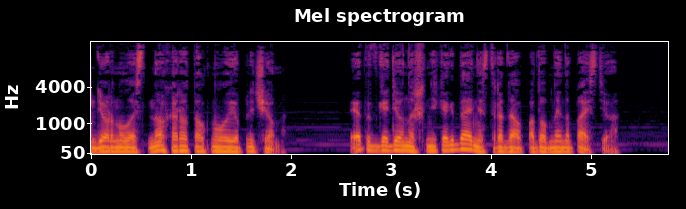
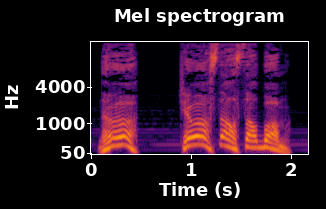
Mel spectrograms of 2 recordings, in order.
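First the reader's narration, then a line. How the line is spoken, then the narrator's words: Shout. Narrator (Russian): крикнул усач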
